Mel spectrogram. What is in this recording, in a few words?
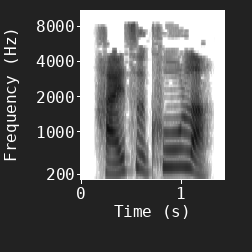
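Chinese, example sentence; hsk2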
